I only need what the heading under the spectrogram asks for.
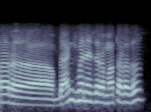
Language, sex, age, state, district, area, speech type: Kannada, male, 45-60, Karnataka, Bellary, rural, conversation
